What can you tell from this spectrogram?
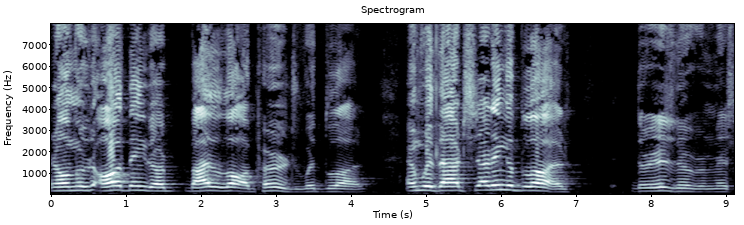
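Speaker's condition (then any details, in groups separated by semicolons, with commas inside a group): Cerebral palsy; diagnosed at 18 months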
